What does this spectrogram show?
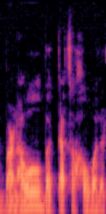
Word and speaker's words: Barnaul: have BPZ which is Barnell which actually from what I understand is pronounced more like barul but that's a whole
